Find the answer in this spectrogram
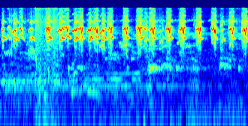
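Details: Brown myna feeding her chicks; a steady run of harsh, hissy, high-pitched bursts repeated about two to three times per second, with a faint lower tone underneath.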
